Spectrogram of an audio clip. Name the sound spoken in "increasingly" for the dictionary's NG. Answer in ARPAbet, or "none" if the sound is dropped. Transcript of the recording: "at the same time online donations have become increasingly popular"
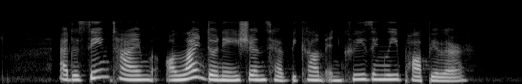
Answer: NG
